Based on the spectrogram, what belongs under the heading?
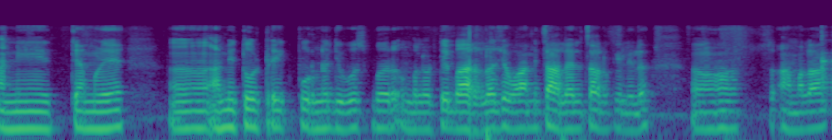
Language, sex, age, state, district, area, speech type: Marathi, male, 18-30, Maharashtra, Sangli, urban, spontaneous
